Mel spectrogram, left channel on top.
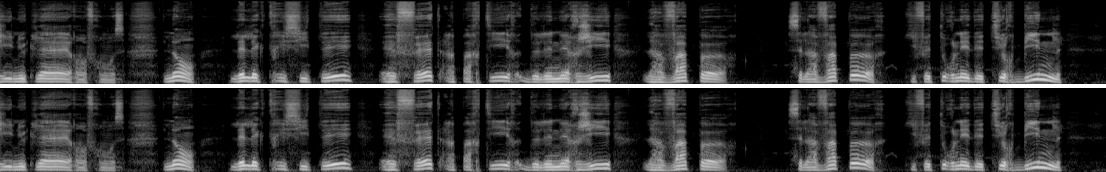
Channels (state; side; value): identical; both; correlation 1.00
